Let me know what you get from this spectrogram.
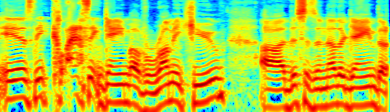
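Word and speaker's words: Rummikub: to because rummy well I say rummy cube everyone's kissed that's not how we pronounce it rummy cub that's fine whatever I just know well maybe my whole family just mispronounced was could we didn't care we caught rummy cube it's a fantastic game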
